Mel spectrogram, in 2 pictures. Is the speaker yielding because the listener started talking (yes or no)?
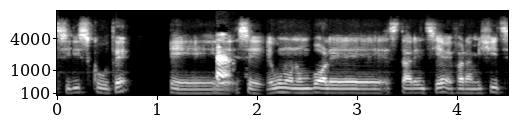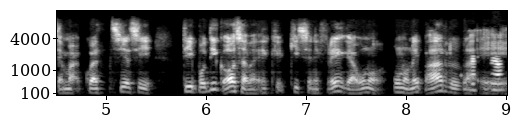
yes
